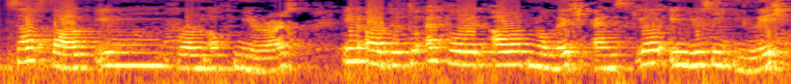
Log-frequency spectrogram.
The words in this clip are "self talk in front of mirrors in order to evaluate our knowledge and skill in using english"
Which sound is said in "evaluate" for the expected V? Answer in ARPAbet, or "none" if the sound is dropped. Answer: F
